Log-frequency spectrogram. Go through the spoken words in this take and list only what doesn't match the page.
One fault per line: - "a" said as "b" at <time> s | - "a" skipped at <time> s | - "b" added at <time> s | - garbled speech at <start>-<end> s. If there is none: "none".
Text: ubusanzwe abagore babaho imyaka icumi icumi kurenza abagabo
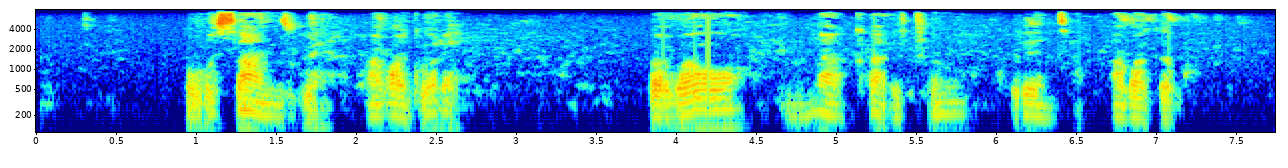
- "icumi" skipped at 5.8 s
